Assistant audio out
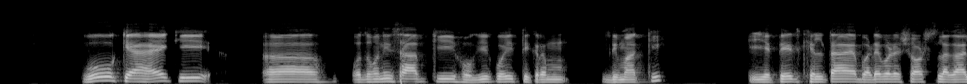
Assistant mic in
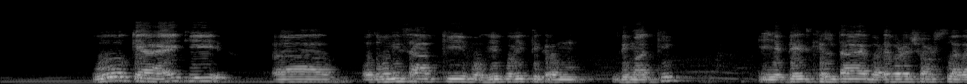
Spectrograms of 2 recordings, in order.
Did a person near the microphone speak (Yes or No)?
No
